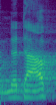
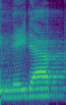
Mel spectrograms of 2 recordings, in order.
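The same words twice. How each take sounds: First: "Nadab" stressed on the last syllable, na-DAB; "Nadab" the Hebrew way, last syllable stressed. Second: "Nadab" stressed on the first syllable, NAY-dab; "Nadab" the English way, first syllable stressed. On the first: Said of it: "'cause in Hebrew, it's on the second syllable". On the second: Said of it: "'cause nay is the strong syllable". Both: Shown as a demonstration.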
